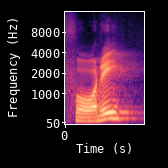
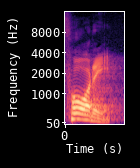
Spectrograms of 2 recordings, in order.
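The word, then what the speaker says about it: forty: Donc, ce n'est pas 40, c'est 40. 40. Vous voyez, l'accentuation, elle se fait sur la première syllabe.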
